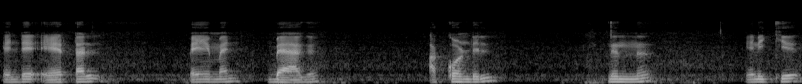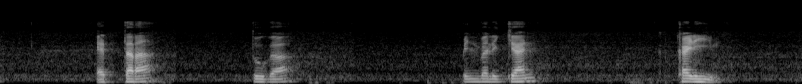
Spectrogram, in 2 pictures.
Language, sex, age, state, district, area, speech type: Malayalam, male, 18-30, Kerala, Kollam, rural, read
